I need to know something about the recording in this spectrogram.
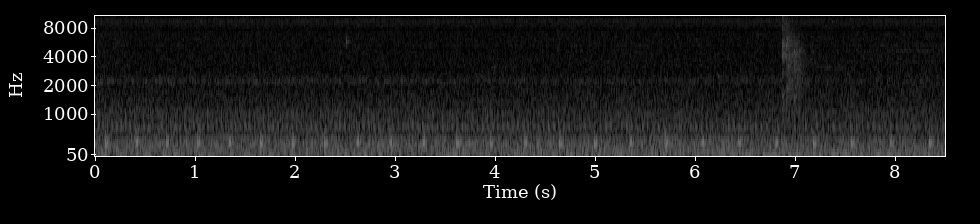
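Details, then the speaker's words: Whirlpool-style washing machine in service diagnostic mode after shift actuator fix, tub coasting down after low spin before low agitate; tachometer still reports motion; quiet, even whir with faint regular tick about three times a second; normal tub spin-down. "and it's still spinning and the tachometer is telling the machine that it's moving so it won't go into agitate till the the tub stops spinning i can still hear it"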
